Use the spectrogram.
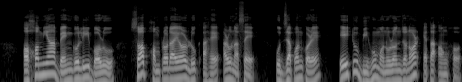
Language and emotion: Assamese, neutral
